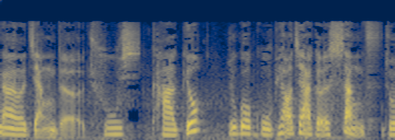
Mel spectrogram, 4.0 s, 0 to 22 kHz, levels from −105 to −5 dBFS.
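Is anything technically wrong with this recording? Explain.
Yes. Two faults are audible.

Throughout, the speech sounds rough and grainy, with noise between the harmonics and a thin, synthetic top band. This is likely low-delay AAC compression, such as AAC-ELD. Its short frames resolve pitch poorly, and the damage fits a bitrate near 32 kbps.

There is AAC frame loss with concealment from 1.27 to 1.45 s and from 3.67 to 3.87 s. Each patch sounds smeared and noisy. The decoder filled about 100 ms and 120 ms by reusing the last good spectrum.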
